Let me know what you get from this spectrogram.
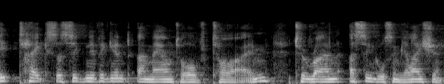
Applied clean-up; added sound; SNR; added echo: none; none; none; reverberation time 0.7 s.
